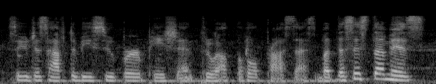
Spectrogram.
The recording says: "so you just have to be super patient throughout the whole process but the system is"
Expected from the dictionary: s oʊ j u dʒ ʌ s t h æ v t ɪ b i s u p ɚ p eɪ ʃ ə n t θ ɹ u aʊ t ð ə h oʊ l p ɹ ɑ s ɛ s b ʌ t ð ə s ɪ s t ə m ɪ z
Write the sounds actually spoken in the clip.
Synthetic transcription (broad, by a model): s oʊ j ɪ dʒ ʌ s t h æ f t ɪ b i s u p ɚ p eɪ ʃ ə n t θ ɹ u aʊ t ð ə h oʊ l p ɹ ɑ s ɛ s b ʌ t ð ə s ɪ s t ə m ɪ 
